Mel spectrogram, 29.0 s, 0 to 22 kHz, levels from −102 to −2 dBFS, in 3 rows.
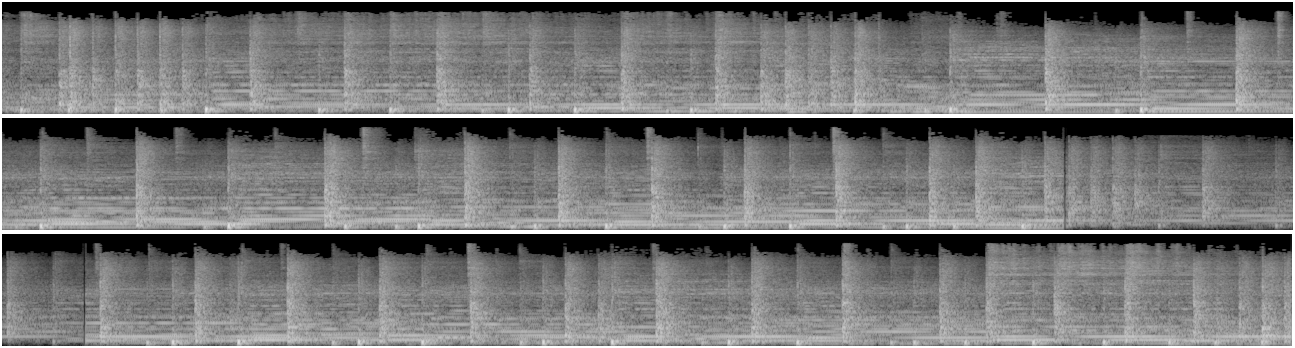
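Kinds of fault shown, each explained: Input switched to a poorer device: From 17.65 to 20.0 s the sound turns duller and about 10 dB quieter, loses everything above 11.4 kHz, and gains a new background noise roughly 45 dB under the signal, after a 20 ms silence at the switch. The likely cause is the recording input jumping to a lesser microphone or headset profile. A spectrogram shows the upper band going dark across that span; the waveform shows a brief flat gap, then a shrunken envelope.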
